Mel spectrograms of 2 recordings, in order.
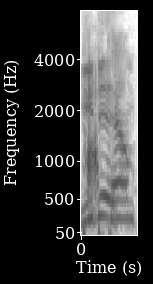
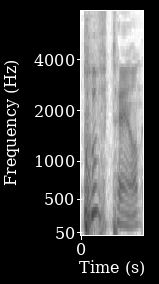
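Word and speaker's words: Pfafftown: up puff Town puff it's not puff toown it's puff town I didn't say poof that's what you did Puff Puff Town puff Town puff town okay PFF town is spelled p f a FF t o n there's tons of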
